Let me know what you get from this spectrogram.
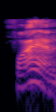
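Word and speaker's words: Fajans: ফায়ান, বিজ্ঞানী ফায়ান, এটাকে ফাজান অনেকে বলে, কিন্তু স্প্যানিশ ভাষায় বা ল্যাটিন ভাষায় এই যে যেটার একটু ইয়া টাইপের উচ্চারণ হয়, এটাকে ফায়ান রুল বলে।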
